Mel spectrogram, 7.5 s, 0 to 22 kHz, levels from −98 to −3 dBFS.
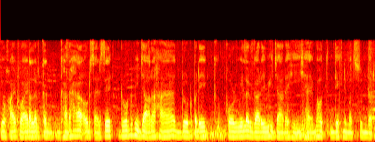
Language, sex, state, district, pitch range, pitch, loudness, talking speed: Hindi, male, Bihar, Samastipur, 100-115 Hz, 105 Hz, -17 LUFS, 230 wpm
